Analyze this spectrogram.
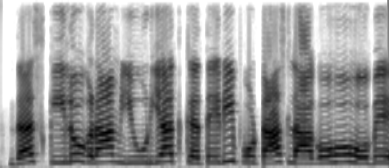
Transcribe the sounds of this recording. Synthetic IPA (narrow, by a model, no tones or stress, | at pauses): d̪ɐskiːloːɡɾaːmjuːɽijaːt̪kɐt̪eːɾipoːʈaːslaːɡoɦoɦoːbeː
